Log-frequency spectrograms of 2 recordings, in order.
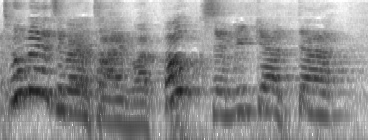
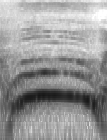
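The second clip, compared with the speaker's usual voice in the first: a sudden loud, high whoop; excited whoop; 11 semitones higher, 8 dB louder than usual. Real, not acted. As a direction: cheer it out like a crowd. Cheering the arm reveal.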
